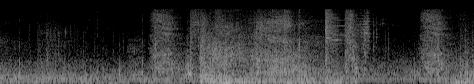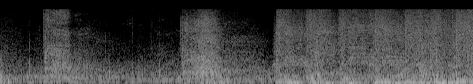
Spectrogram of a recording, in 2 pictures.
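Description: A beast snarls and roars.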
